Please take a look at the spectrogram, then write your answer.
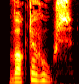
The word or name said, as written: vogterhus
